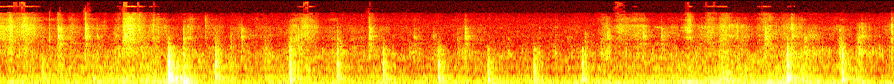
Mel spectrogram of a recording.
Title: What would you say is making this noise, front driver's side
